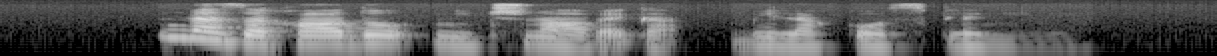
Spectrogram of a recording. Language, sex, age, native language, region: Slovenian, female, 50-59, Slovenian, Gorica region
